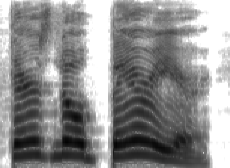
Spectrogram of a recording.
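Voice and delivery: mock exclamation. Podcaster voicing Iris in an episode recap, mock exclamation. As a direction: play an alarmed cartoon line, stretched out. Acted quote in anime retelling.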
